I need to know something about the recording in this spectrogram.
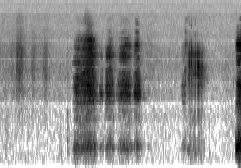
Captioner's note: cries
